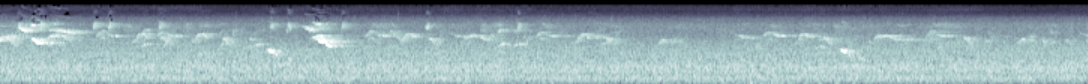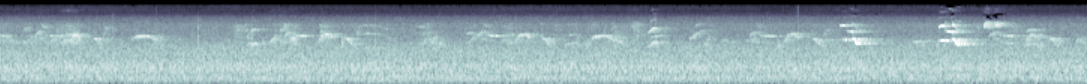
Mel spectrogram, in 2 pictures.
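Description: Several birds calling in short chirps and whistles over a steady background hiss, with louder calls about four seconds in and near the end.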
